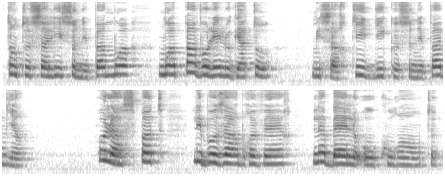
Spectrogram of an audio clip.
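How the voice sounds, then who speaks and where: A woman's voice: high-pitched, takes it slowly, a little mellow, voice pushed up. A woman voicing a delirious feverish little boy. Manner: raised, breathless, pleading delivery. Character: feverish delirious young boy, frightened and pleading.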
